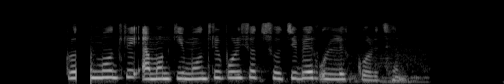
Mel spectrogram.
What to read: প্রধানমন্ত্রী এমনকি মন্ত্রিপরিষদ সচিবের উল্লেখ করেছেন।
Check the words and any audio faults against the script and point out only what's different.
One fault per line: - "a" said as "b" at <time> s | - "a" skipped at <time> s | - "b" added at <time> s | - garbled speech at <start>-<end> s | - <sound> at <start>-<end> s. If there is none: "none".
- dropout at 0.8-0.9 s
